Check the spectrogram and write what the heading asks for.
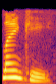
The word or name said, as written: lanky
